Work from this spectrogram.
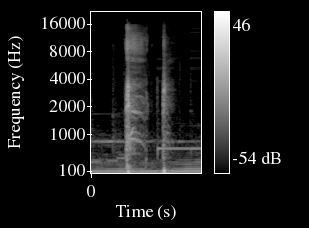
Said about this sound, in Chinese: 自己倒了一杯水，坐在床上，轻微的咳嗽了几声。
